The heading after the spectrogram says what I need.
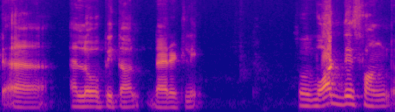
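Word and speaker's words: L'Hôpital: something it is a hope pithal rule so s is silent here so some right l hospital and some right uh allo pital directly so what this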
